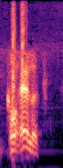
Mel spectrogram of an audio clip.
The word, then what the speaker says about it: Kohelet: Kohelet.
